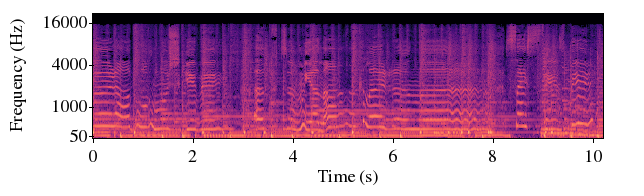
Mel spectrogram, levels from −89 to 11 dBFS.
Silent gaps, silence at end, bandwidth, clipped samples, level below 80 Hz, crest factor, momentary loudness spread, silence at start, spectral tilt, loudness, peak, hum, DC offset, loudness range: none; 0 s; 16.5 kHz; under 0.1%; -22 dBFS; 12 dB; 4 LU; 0 s; -5 dB/octave; -17 LUFS; -4 dBFS; none; under 0.1%; 1 LU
